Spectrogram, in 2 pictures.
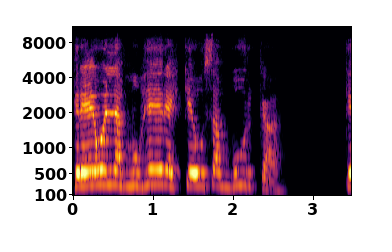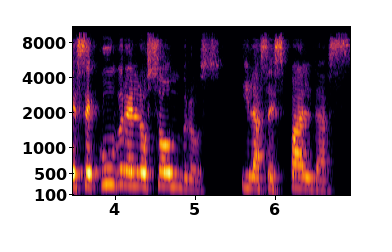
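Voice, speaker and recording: Against a quiet background, a woman with a Puerto Rican accent speaks very slowly at a high pitch. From Puerto Rico, Mayagüez. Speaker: poet. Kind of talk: poetry reading. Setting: video call. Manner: intense, expressive, confessional delivery. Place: home room. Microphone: video call.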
